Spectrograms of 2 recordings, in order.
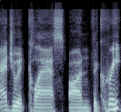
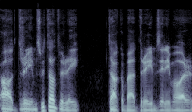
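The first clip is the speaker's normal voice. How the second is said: weird, odd, put-on German accent, laid on; 9 semitones lower, 8 dB quieter than usual. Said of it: "weird, um, like, German accent".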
